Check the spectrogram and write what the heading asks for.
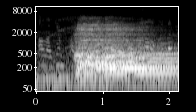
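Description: Electric guitar chord struck about half a second in and left ringing loudly for about two seconds.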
